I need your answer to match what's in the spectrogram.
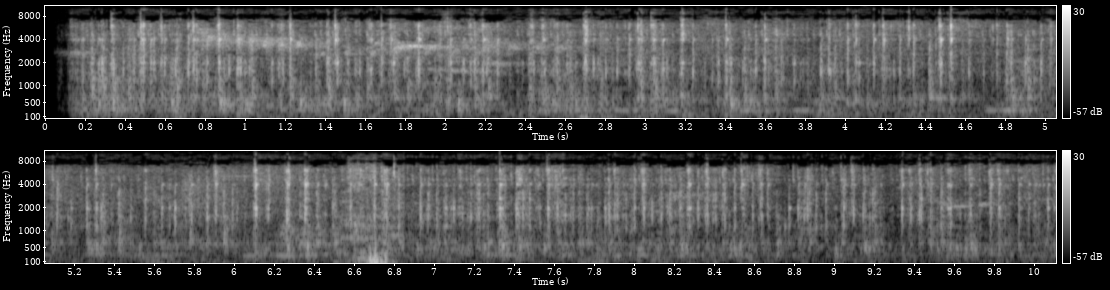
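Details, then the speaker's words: Motorbike wheel spun before a home wheel bearing replacement: fast, dry ticking with a rough, gritty rattle, steady throughout. The wheel bearing has failed. "വണ്ടിയുടെ wheel bearing പോയതാണ്, ബൈക്കിൻ്റെ. അത് നമ്മുടെ വണ്ടി ഇതിൻ്റെ sound കേട്ടത്."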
